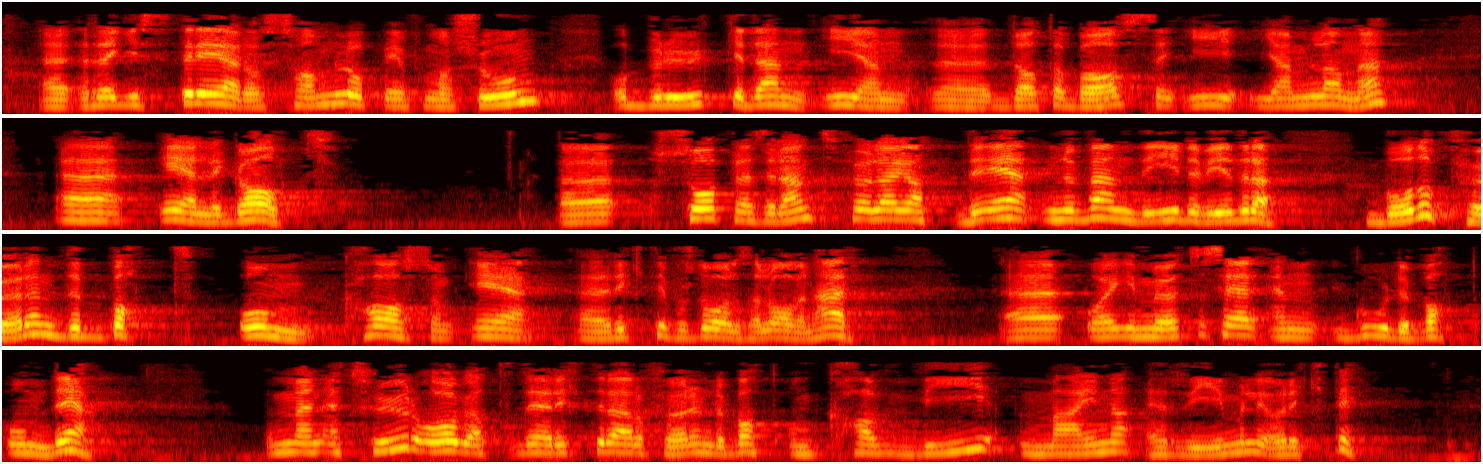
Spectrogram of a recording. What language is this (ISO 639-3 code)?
nno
